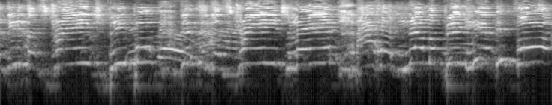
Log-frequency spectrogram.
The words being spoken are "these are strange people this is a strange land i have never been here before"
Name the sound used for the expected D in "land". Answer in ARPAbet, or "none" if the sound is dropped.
none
